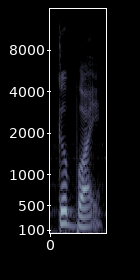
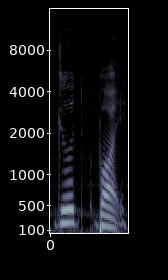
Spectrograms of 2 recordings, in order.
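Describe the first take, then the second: First: The word good ends with a B sound. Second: The word good ends with a clear D sound. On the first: "when people speak this phrase naturally, it very often changes. The phrase becomes good boy" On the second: "The phrase in its full form is good boy. Again"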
